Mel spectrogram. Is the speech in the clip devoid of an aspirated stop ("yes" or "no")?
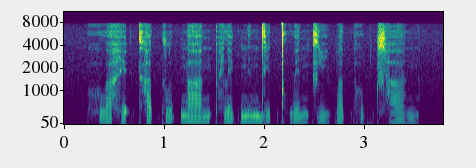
no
